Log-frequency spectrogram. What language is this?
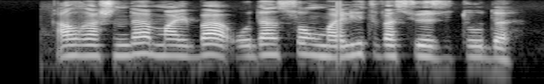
Kazakh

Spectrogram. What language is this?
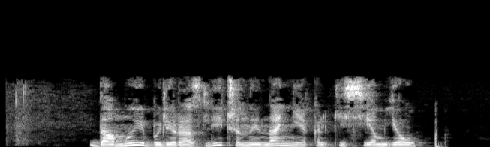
Belarusian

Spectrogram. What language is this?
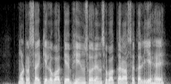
Magahi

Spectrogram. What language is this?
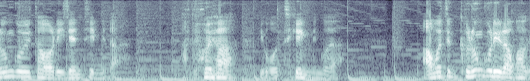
Korean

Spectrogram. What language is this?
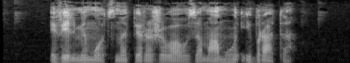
Belarusian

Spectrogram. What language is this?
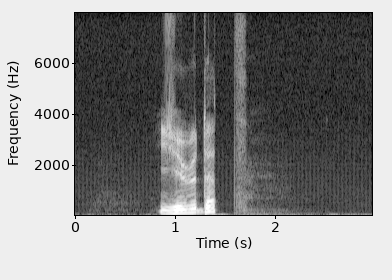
Swedish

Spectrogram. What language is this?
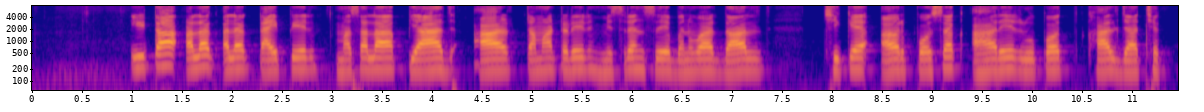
Magahi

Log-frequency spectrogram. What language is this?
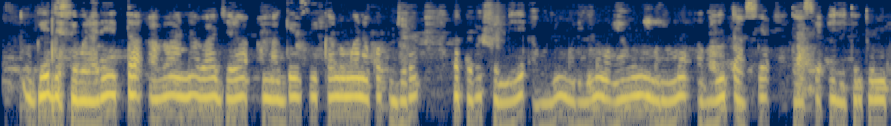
Chiga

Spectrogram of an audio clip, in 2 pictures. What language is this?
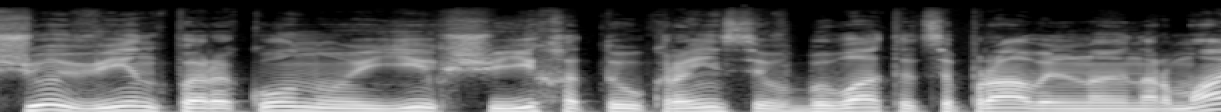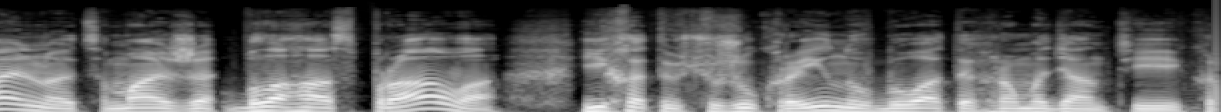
Ukrainian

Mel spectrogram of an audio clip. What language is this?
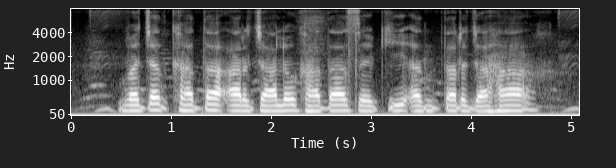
Magahi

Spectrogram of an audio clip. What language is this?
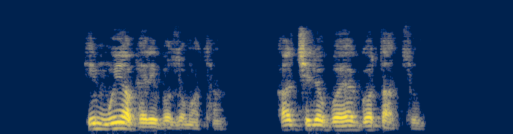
Laz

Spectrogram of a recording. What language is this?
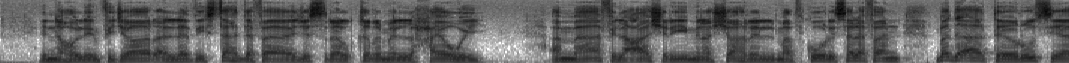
Arabic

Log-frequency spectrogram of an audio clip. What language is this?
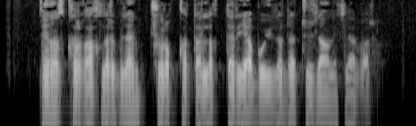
Uyghur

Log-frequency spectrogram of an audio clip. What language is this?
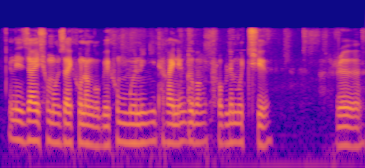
Bodo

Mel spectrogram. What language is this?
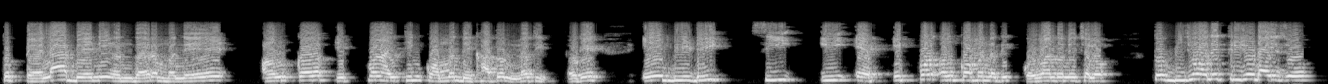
Gujarati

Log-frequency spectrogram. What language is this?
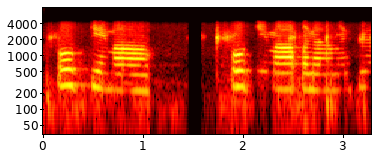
Tamil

